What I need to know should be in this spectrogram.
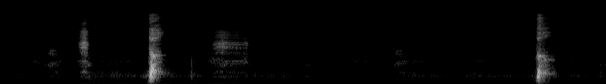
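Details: Woman drinks a can of beer and gets hiccups; abrupt, sharp hiccup bursts with a few softer sounds between, in a quiet room.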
